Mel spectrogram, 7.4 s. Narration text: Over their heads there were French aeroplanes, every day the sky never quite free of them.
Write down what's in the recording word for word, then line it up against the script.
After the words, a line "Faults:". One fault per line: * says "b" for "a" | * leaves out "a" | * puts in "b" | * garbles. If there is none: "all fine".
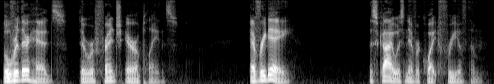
Over their heads there were French aeroplanes, every day the sky was never quite free of them.
Faults:
* puts in "was"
